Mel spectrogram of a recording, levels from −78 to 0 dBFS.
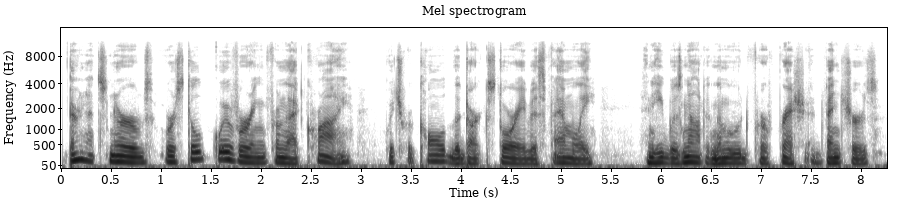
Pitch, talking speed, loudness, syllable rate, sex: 100 Hz, 195 wpm, -17 LUFS, 5.7 syllables/s, male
